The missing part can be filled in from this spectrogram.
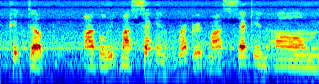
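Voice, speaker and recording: A man speaks with a New Jersey accent and lively intonation at a moderate pace. Noticeable background noise sits behind him. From New Jersey, Essex County. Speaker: singer. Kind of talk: radio interview.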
